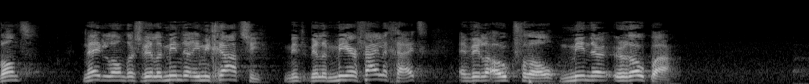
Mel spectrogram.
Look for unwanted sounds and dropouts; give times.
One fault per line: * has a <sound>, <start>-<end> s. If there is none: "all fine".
all fine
